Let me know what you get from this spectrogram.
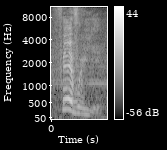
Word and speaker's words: février: Creole, février, février, février.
